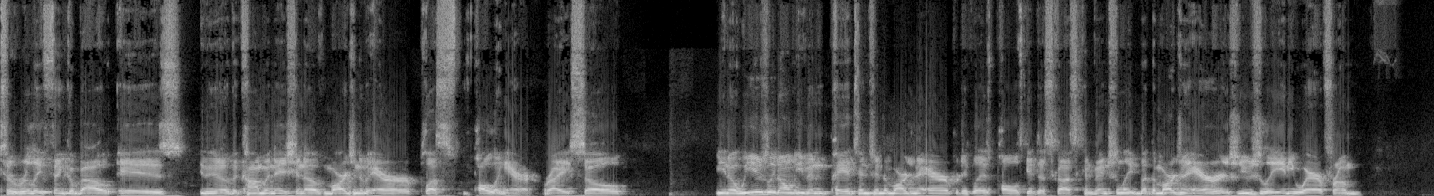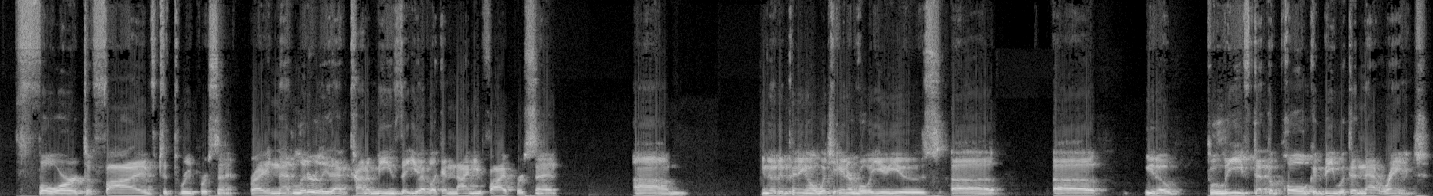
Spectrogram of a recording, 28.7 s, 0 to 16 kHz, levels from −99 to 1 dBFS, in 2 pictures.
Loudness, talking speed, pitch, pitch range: -21 LUFS, 185 wpm, 115 Hz, 110-125 Hz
